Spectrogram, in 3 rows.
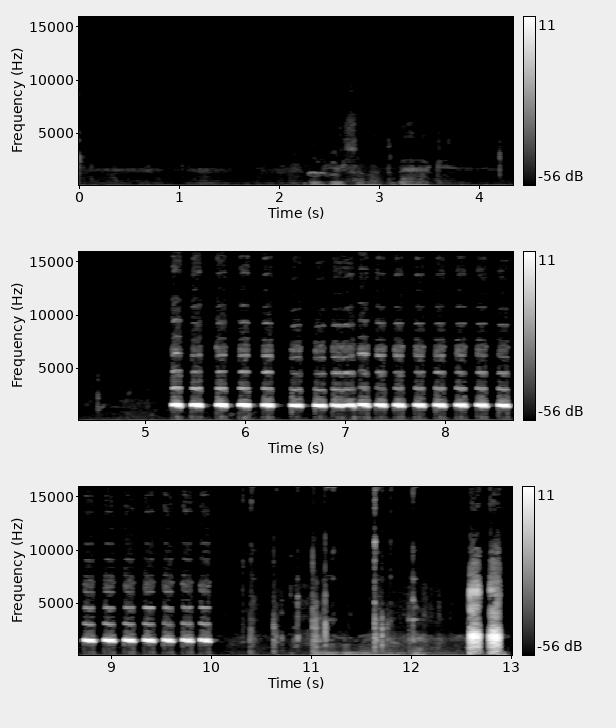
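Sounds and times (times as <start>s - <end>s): duck whistle call: 5.3s - 10.0s.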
